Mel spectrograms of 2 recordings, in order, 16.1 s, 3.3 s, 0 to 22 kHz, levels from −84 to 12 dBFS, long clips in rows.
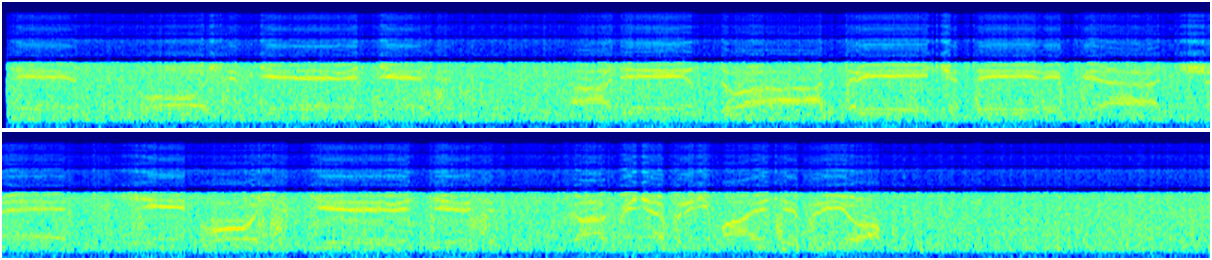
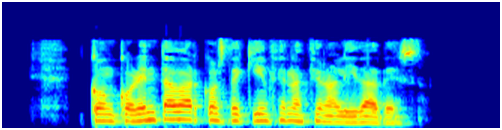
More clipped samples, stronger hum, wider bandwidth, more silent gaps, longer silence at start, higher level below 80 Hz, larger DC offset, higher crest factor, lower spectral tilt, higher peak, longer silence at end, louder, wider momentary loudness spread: neither; neither; first, 16 kHz vs 7.6 kHz; second, none vs 0.45-0.58 s; second, 0 s vs 0.3 s; about the same, -64 dBFS vs -60 dBFS; neither; about the same, 14 dB vs 16 dB; second, -1.5 dB/octave vs -5 dB/octave; second, -12 dBFS vs 0 dBFS; second, 0 s vs 0.55 s; second, -24 LUFS vs -15 LUFS; second, 5 LU vs 8 LU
